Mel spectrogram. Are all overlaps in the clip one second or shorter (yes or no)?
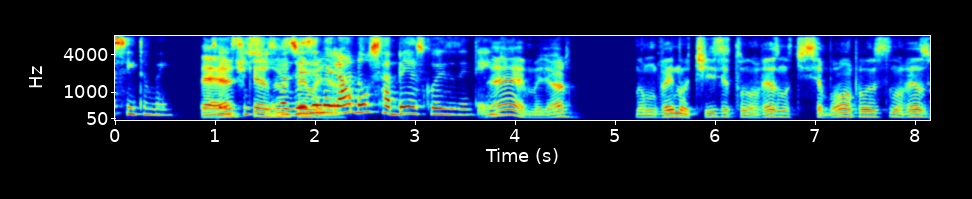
no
